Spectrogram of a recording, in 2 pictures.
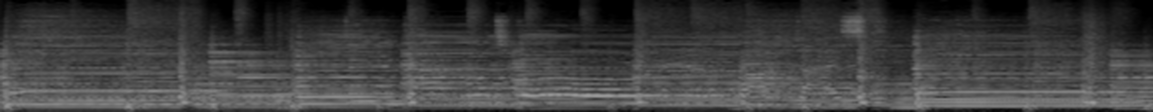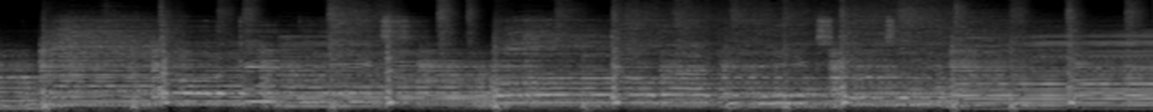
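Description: Live band playing an instrumental passage: saxophone lines over drum kit, Hammond keyboard and guitar, at a steady beat.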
